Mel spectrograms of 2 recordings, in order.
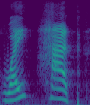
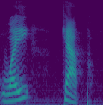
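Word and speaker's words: ŷ: Okay, so we have to pronounce as y hat is the point estimator, and some people will pronounce like y cap.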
